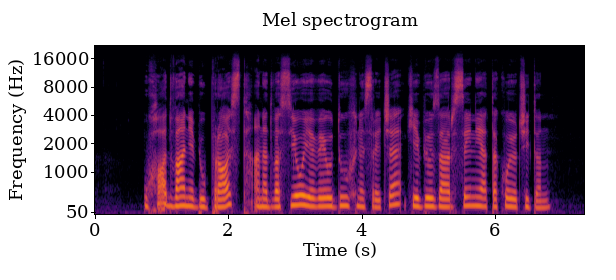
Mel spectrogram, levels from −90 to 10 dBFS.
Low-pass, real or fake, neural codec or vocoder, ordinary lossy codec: 19.8 kHz; real; none; none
